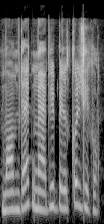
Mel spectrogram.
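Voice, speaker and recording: Very high-pitched dutiful young daughter, voiced by a woman. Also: steady tone, moderate pace, dry recording. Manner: soothing, pleading. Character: caring young adult daughter, dutiful and reassuring. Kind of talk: amateur fan audio drama.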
